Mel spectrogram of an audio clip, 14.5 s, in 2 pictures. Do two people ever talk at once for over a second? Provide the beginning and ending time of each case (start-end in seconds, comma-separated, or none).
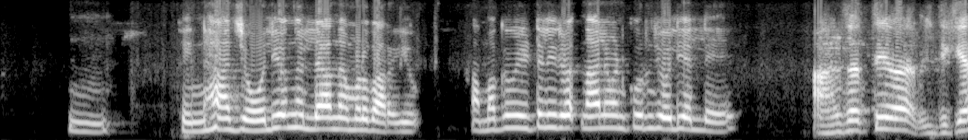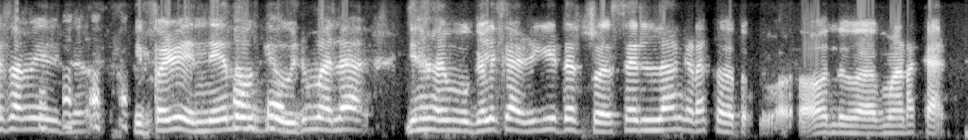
none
